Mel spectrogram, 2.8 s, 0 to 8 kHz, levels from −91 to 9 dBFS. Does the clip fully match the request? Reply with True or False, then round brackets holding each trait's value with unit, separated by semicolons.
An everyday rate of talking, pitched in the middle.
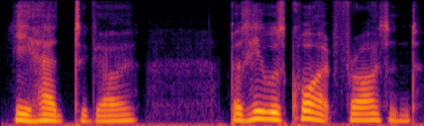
True (190 wpm; 145 Hz)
